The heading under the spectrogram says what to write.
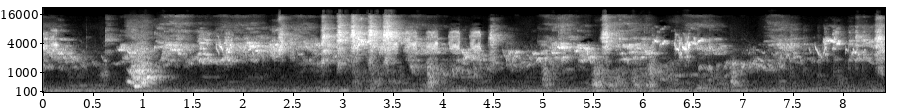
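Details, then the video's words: Singing budgerigars indoors: quick, busy chatter of buzzy chirps and clicks with short squawks, fairly continuous, over a low steady hum. "Budgies amazing love & singing 🎵 sounds"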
